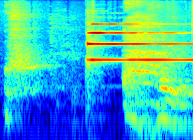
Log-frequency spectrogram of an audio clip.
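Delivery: slow strained push; straining effort. Real, not acted. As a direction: squeeze it out under effort. Straining on last reps.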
